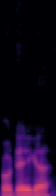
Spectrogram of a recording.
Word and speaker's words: bodega: She was doing a speech in Texas, and she said something about, like, diversity, like the boguetas in New York and the tacos of San Antonio. And people in New York apparently didn't care that she mispronounced bodega,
